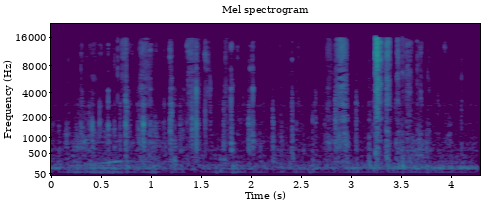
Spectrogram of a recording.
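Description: Faint close-up mouth sounds of biting and chewing a soft Kinder chocolate bar with a white milky filling: small wet clicks and crackles, with one sharper bite-click about three seconds in.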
